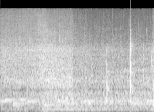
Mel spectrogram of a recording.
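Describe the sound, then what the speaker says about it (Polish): White wine goes into a pan of okra, setting off a steady close sizzle and hiss of frying liquid, with a couple of small clinks of a utensil near the end. "ten moment, w którym dodajemy białe wino"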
